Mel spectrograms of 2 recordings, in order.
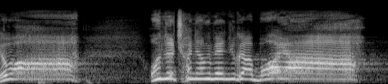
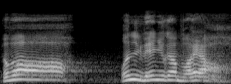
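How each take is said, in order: First: It is said loudly. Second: It is said at normal volume.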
